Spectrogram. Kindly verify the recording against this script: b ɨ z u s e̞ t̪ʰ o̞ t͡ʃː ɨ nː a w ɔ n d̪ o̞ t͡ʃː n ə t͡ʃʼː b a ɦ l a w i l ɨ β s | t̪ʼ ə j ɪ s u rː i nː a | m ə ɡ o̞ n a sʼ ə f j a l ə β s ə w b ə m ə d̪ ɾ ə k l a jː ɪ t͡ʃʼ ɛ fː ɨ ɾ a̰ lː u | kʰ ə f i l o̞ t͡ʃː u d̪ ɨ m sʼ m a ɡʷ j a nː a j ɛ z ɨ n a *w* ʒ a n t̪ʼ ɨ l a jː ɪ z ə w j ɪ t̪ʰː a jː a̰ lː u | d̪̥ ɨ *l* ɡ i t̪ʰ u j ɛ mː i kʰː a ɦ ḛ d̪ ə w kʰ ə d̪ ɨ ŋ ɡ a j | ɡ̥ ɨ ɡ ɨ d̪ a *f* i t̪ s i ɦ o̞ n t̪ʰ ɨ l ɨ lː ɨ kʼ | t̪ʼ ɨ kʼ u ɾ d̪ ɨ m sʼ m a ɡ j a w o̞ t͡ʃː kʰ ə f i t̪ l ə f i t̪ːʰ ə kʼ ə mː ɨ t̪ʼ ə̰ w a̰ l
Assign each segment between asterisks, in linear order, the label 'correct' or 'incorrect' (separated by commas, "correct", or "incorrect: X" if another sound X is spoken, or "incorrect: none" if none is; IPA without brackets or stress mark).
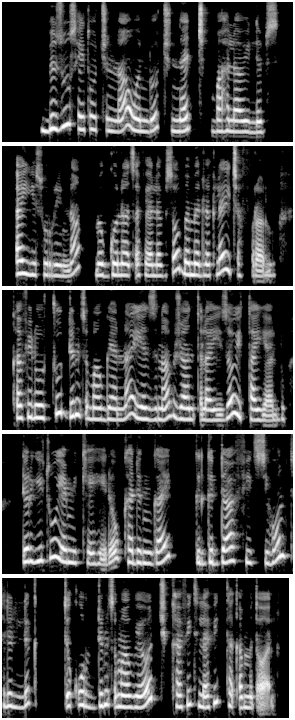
incorrect: β, incorrect: ɾ, correct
